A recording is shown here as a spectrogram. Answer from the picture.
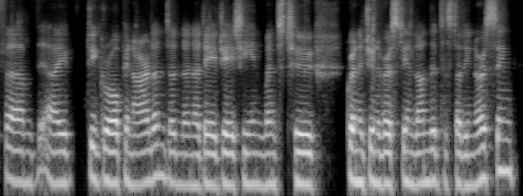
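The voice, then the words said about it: Mixed Irish, Anglo-American, Australian accent. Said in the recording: “I have an Irish, Anglo-American, Australian accent”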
